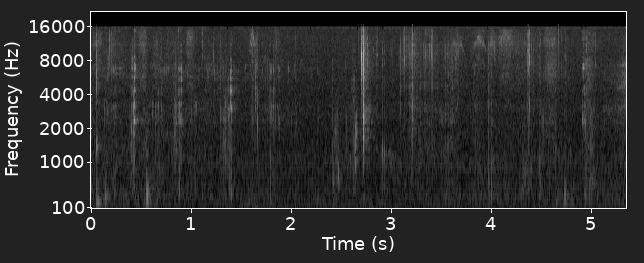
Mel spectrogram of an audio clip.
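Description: Close-miked chewing of grilled toast: soft crunches and mouth clicks, with one sharper crunch about halfway through.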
